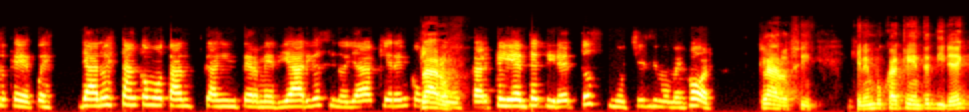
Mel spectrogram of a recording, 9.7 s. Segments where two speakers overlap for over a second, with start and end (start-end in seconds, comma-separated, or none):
none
